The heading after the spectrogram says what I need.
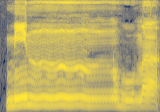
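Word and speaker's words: مِنْهُمَا: jelas dan tidak berdengung baca pendek saja minhuma minhuma begitu Jangan dibaca minhuma nanti kasihkan belagu didengungkan pula salah pendek saja minhuma begitu ma dibaca panjang sekarang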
